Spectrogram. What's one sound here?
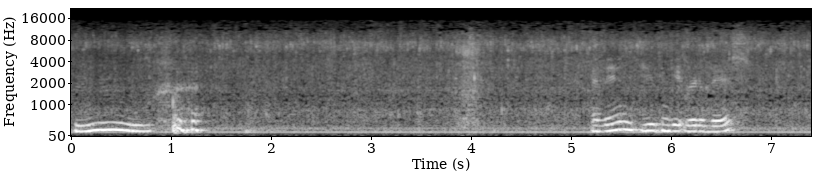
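Hands rub and squeeze a coating of flour in a metal bowl.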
